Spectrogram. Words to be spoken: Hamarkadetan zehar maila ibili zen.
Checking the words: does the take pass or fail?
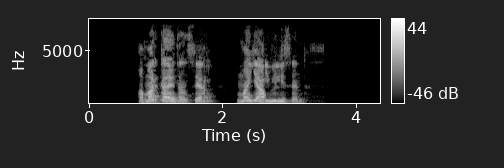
pass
